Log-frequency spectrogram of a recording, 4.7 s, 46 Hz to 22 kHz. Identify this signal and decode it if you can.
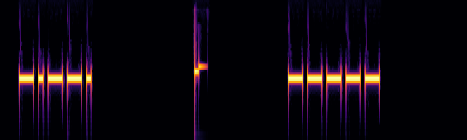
Morse code, heard as a keyed tone, about 25 wpm, 700 Hz. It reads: <KN> 0
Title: Single Character (Letter:Number:Punctuation:Prosign) Alt 25wpm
